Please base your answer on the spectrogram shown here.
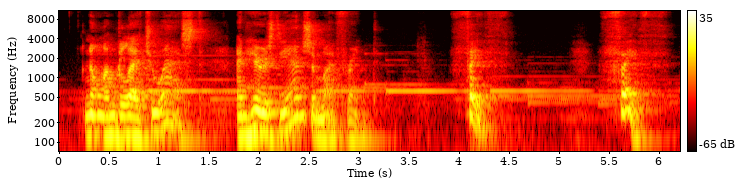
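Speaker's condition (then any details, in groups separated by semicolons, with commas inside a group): No condition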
